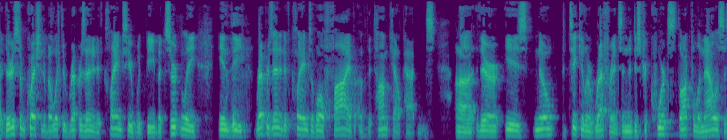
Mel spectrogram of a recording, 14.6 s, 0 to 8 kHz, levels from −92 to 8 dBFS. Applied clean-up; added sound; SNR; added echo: neural mask model Resemble Enhance denoiser.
